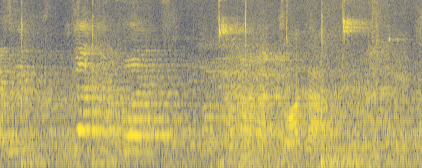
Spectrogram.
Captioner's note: chattering; yelling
